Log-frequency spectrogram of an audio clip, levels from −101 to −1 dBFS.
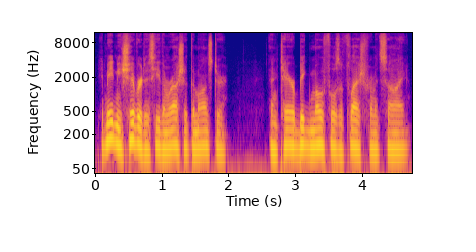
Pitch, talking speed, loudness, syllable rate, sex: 115 Hz, 250 wpm, -18 LUFS, 5.7 syllables/s, male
